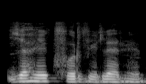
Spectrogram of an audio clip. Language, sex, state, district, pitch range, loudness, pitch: Hindi, male, Bihar, Gaya, 120-145 Hz, -21 LUFS, 125 Hz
